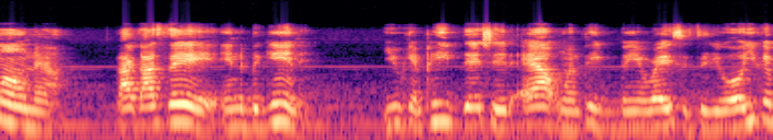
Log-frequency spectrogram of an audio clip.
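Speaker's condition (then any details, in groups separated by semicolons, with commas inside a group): Cerebral palsy; not paralyzed, can stand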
